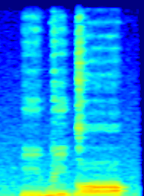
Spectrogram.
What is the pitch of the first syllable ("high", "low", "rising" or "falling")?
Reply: low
